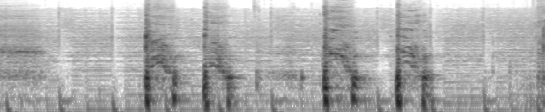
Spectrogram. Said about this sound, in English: We're almost done. We're almost out of the coughs. That's what happens, you know? When you put stuff in your lungs, it shouldn't really be there.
